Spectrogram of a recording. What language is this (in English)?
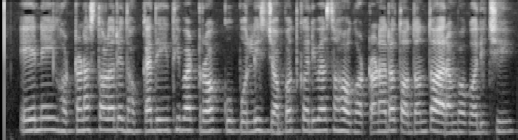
Odia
